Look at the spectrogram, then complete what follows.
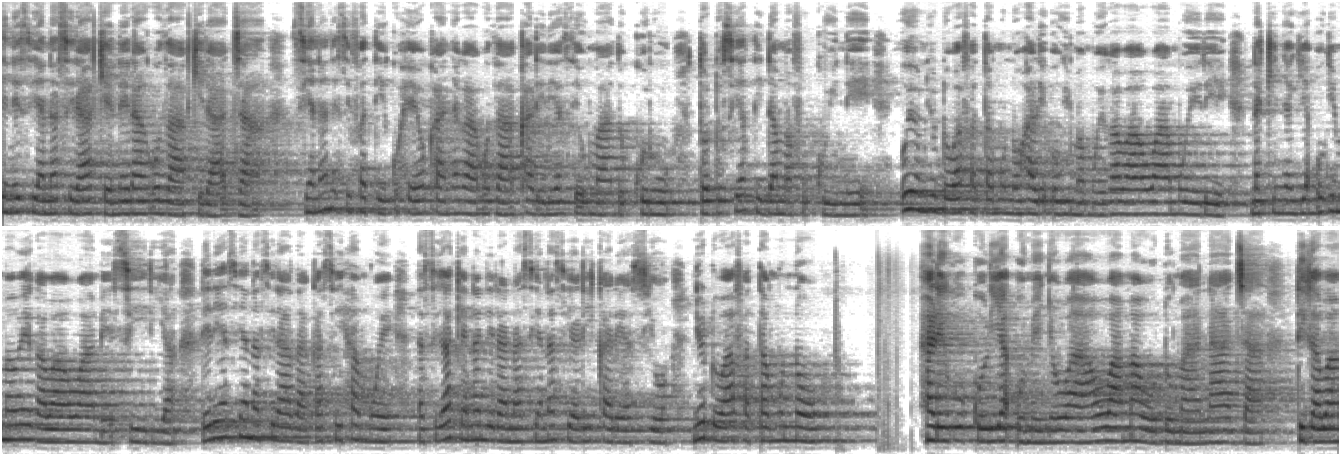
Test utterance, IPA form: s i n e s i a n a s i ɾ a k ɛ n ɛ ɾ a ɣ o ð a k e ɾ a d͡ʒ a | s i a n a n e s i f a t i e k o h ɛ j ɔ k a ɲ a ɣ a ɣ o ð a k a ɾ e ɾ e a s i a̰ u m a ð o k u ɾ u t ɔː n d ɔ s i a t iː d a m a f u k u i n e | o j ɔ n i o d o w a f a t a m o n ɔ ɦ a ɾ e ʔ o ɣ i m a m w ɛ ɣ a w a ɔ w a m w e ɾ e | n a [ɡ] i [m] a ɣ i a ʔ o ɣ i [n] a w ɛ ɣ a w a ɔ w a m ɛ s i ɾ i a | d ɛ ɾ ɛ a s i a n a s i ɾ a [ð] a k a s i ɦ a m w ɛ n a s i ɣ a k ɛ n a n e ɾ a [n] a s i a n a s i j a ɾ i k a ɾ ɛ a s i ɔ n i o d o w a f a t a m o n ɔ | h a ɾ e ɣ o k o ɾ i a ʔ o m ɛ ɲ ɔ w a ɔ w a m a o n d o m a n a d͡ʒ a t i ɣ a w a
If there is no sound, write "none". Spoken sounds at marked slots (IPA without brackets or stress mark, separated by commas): k, ɲ, m, ð, n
